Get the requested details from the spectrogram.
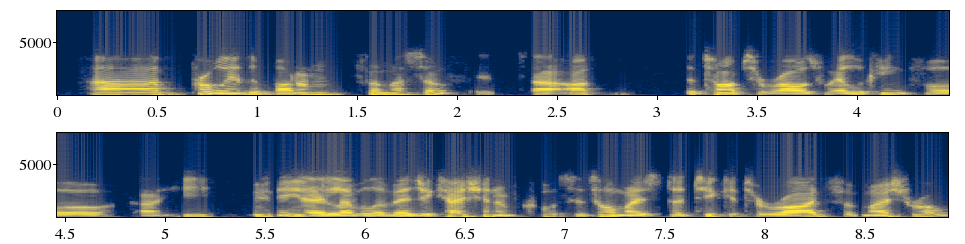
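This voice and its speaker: The pitch moves in an ordinary way. The pace is very fast. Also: man, fairly high pitch for a man. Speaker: HS team lead, line manager. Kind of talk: interview Q&A. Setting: phone or video call.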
